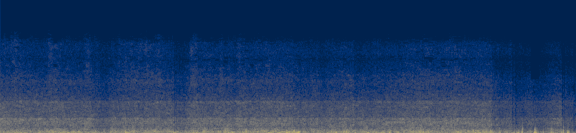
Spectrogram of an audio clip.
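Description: CN freight train rolling past on the track, a steady rumble of wheels and cars.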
